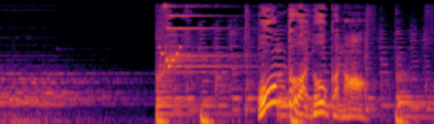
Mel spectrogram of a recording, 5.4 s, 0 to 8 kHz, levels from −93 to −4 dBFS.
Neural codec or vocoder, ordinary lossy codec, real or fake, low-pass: none; none; real; 7.2 kHz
